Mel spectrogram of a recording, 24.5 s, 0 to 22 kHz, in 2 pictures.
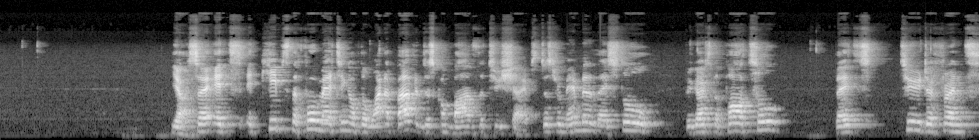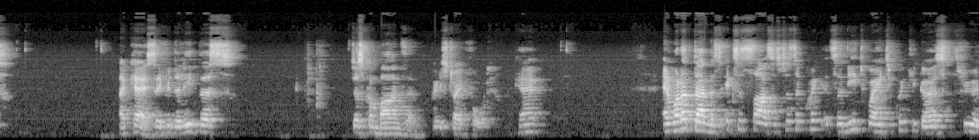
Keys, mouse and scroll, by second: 14.6 Delete, 16.0 ctrl+z.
